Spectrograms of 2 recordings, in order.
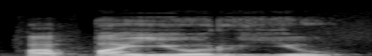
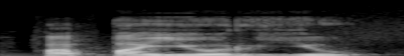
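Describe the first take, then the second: First: The surname has a Greek pronunciation. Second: The same.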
